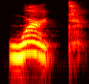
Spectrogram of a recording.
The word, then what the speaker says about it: weren't: re n apostrophe key so you say it like this weren't weren't weren't say the T on the end ok ok so that's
